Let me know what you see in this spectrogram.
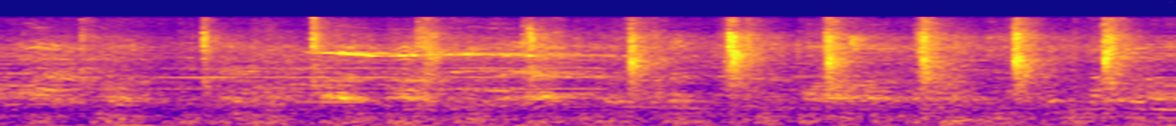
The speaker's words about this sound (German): Ja, vielleicht hat er ein bisschen die Stimmung von den Zuschauern von Lotte hier auf der Tribüne. Dezentes Klatschen würde ich sagen. Dezentes Klatschen.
